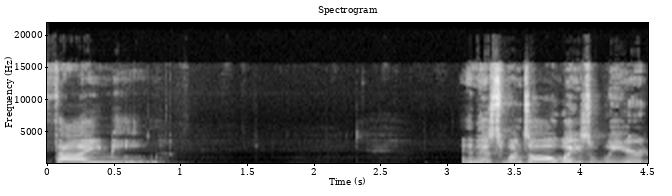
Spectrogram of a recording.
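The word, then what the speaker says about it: thymine: cystin say it cysteine thyine like you're eating a chicken thigh same kind starting out the same way so try to say thyine and this one's always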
